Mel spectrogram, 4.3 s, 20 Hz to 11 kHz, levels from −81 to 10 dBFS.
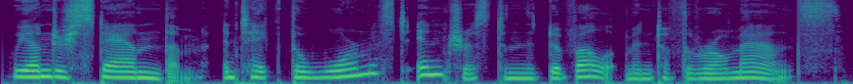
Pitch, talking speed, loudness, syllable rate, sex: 200 Hz, 195 wpm, -19 LUFS, 5.9 syllables/s, female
